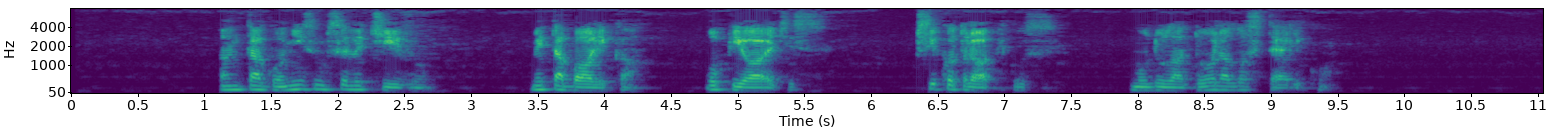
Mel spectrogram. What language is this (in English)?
Portuguese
